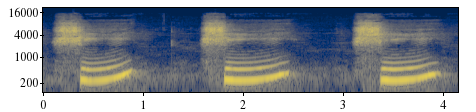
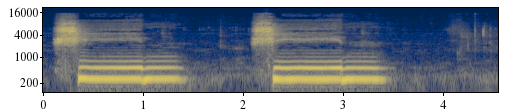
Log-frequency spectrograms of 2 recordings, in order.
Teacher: شین باریک حرف ہے، اس کی آواز بھی منہ سے باہر آئے گی، بالکل سین کی طرح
